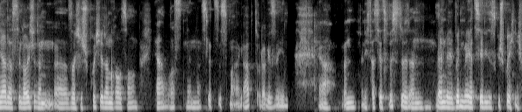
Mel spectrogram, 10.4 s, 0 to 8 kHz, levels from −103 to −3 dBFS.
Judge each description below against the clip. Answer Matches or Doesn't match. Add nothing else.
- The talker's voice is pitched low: Matches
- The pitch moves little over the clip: Matches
